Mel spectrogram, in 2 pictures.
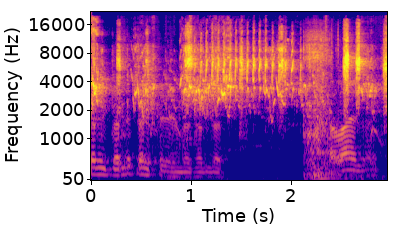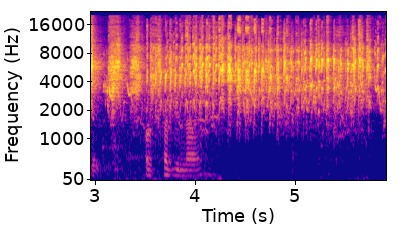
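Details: Budgerigars in a cage chatter in a dense, continuous high warble of quick chirps and twitters, with lower, wavering, voice-like squawks breaking in now and then.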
